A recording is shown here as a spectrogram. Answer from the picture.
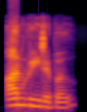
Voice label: "unreadable", Indian

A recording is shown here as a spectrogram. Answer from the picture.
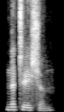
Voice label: "natation", Indian

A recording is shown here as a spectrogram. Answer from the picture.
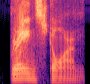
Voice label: "brainstorm", American

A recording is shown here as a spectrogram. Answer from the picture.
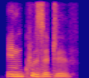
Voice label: "Inquisitive", Indian

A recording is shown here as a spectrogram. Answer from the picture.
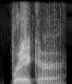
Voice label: "breaker", American

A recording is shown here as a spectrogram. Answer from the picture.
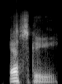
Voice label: "Esky", American

